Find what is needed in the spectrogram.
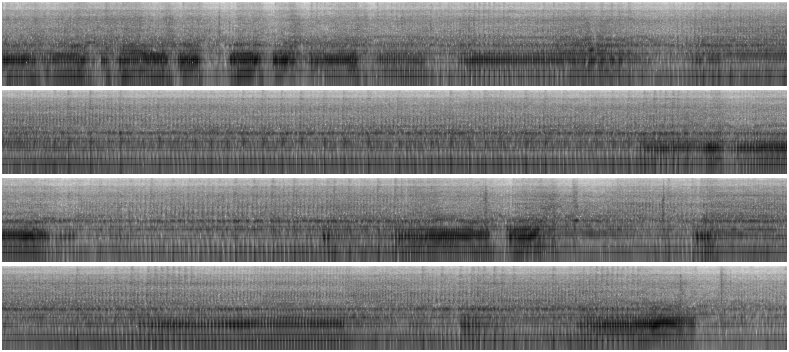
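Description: Beta enduro dirt bike engine pulling slowly under load up wet rock, with the throttle opened in about five short revving bursts over a low, steady running note.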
